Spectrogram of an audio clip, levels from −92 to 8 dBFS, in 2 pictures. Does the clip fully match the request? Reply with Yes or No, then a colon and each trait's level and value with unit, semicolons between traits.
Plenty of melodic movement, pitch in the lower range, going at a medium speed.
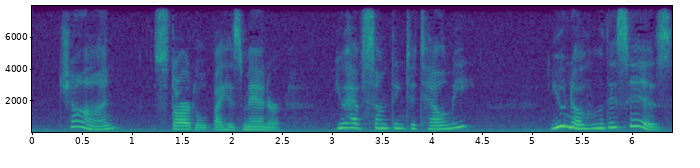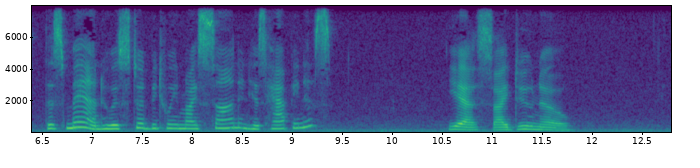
No: wide, 6.8 semitones; high, 230 Hz; average, 145 wpm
